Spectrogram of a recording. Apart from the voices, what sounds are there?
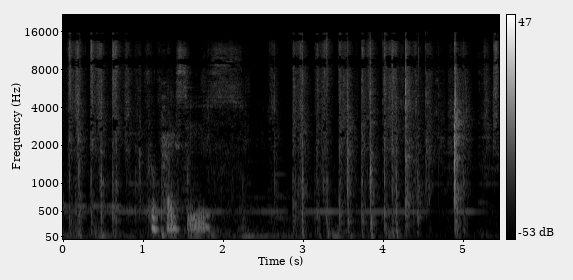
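shuffling tarot cards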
